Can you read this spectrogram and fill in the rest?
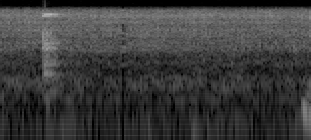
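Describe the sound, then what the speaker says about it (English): A steady, even sizzle of onions frying in a hot pan outdoors at a campsite, with a brief clink of a utensil near the start. "Just for now, we're frying the onions."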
